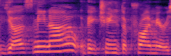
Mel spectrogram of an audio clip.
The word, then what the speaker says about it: Jasmina: Hey Hadar, my name is Jasmina, Yasmina, though Americans usually pronounce it as Yasmina, which is not really an issue for me, like I get it, close enough.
